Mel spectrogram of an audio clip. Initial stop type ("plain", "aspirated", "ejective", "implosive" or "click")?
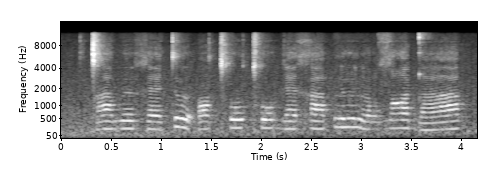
click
